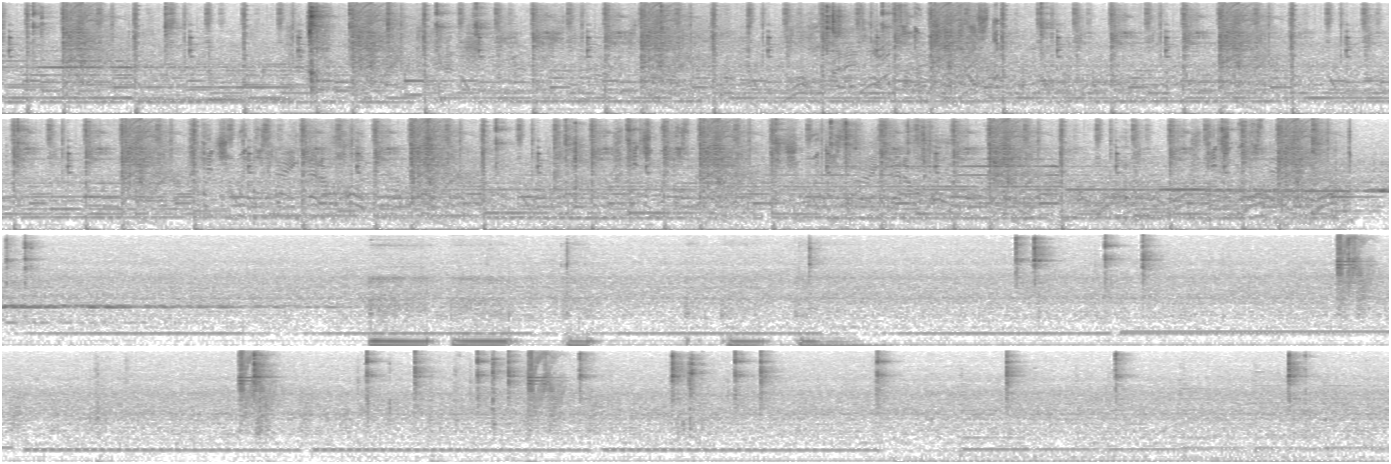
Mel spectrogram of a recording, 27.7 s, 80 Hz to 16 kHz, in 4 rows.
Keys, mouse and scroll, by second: 0.2 right click, 1.0-1.5 scroll up 1, 1.6-2.2 scroll down 2, 2.2 right click, 2.5-3.3 scroll up 1, 3.3 shift+click, 4.2 shift+scroll down 2, 4.4 right click, 5.4 scroll up 1, 7.0-9.2 right drag, 9.2 scroll up 1, 9.4 right click, 9.8 Escape, 9.9 scroll down 1, 10.1 right click, 10.9 scroll up 1, 11.1 click, 11.4 middle click, 13.3 right click, 13.7 scroll up 1, 13.9 middle click, 19.2 scroll down 1, 19.4 right click, 19.7 scroll up 1, 20.6-22.4 drag, 22.4 scroll down 1, 22.6 right click, 23.0 Escape, 23.2 right click, 23.7 ctrl+shift+click, 24.4-25.1 shift+scroll up 2, 25.1 shift+scroll down 1, 25.2 shift+right click, 26.0 shift+scroll up 1, 26.4 shift+click, 27.6 shift+scroll down 1.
